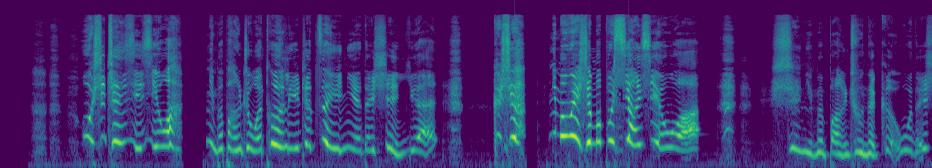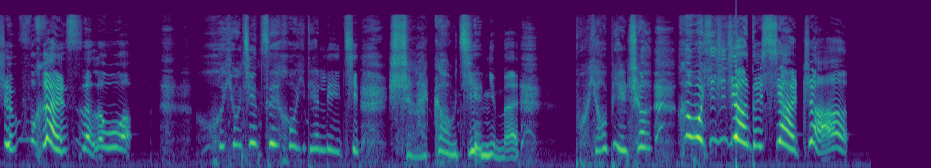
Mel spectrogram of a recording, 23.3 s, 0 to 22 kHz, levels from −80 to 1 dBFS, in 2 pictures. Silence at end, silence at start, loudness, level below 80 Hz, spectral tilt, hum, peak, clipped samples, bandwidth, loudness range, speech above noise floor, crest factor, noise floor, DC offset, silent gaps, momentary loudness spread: 1.05 s; 0.45 s; -20 LUFS; -56 dBFS; -1.5 dB/octave; none; 0 dBFS; under 0.1%; 16.5 kHz; 11 LU; 31 dB; 22 dB; -52 dBFS; under 0.1%; 2.29-2.53 s, 6.58-6.70 s; 18 LU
